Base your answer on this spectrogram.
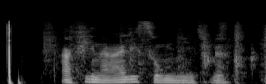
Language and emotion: Russian, neutral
